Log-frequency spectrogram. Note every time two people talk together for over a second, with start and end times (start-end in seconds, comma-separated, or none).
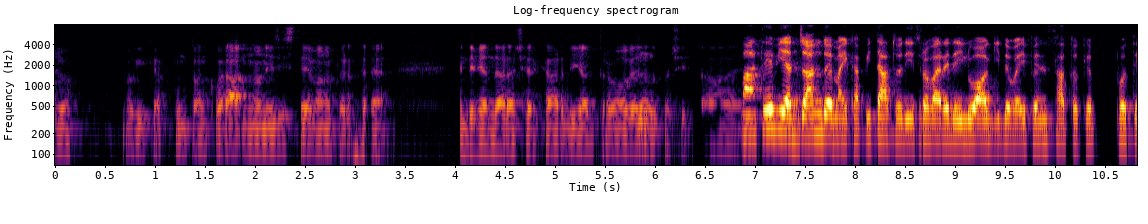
none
